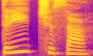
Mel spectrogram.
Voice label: russian 1 hour; samsung YP-U5; Audio User Interface

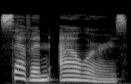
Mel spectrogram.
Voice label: english 6 hour; samsung YP-U5; Audio User Interface

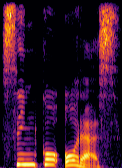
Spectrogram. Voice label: spanish 9 hour; samsung YP-U5; Audio User Interface

